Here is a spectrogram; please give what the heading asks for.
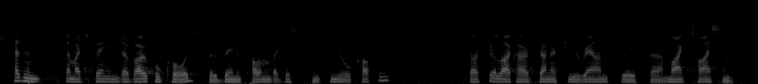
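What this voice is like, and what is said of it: Hoarse, laryngitis-affected voice. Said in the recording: “You can probably pick up in my voice. I've had laryngitis.”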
